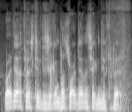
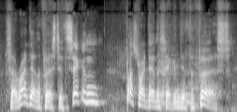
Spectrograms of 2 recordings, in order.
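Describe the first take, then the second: First: The phrase is said quickly, rattled off fast. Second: The phrase is said at a normal, unhurried pace.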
